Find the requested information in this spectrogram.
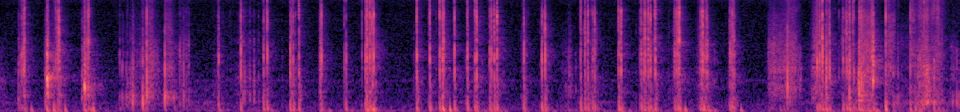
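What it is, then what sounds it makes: Paperback book pages riffled. A thick blue softcover paperback is held in one hand while the thumb quickly flips and riffles its paper pages. A rapid, uneven series of crisp, bright paper flicks makes a card-shuffling flutter, with each short snap dying away almost instantly.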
